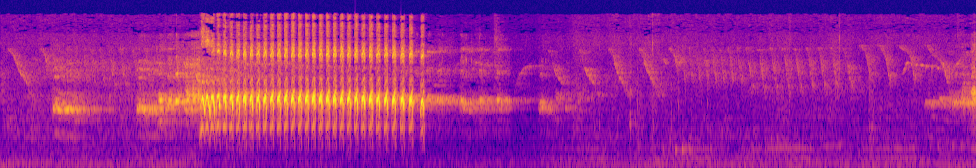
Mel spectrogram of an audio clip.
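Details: Female white-crested laughingthrush screaming: a loud, harsh, rapidly pulsed burst of about eight pulses a second held for roughly two seconds, preceded by shorter strained notes and followed by quiet background.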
